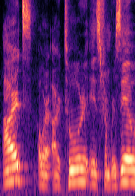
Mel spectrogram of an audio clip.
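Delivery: normal talking voice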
